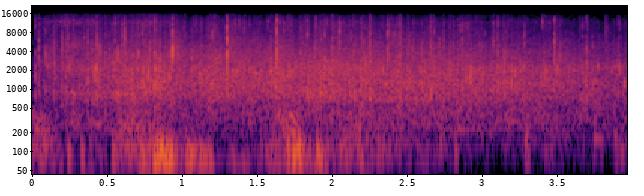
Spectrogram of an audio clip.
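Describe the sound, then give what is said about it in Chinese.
An audience claps steadily for several seconds, a dense, even patter of many hands filling the whole clip with no voices rising above it. “谢谢你对我的警告，掌声。”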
